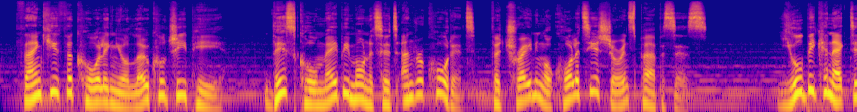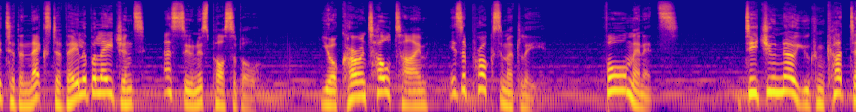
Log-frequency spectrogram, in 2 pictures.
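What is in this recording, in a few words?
interactive voice response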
